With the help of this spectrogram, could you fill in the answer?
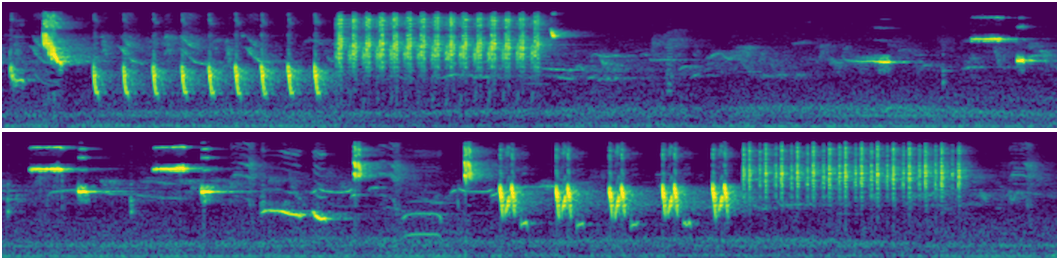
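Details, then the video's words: Nightingale singing in a masteran recording meant to teach other birds: a quick run of repeated notes swelling into a harsh buzzy trill, then pure whistled notes, a falling slur and another stretch of rapid repeats and buzz. "masteran semua jenis burung jernih suara nightingale"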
